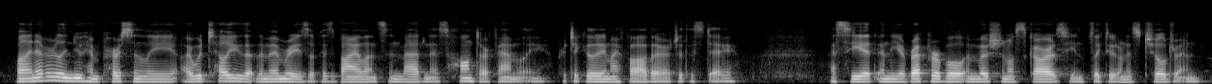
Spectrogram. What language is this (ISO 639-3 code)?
eng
